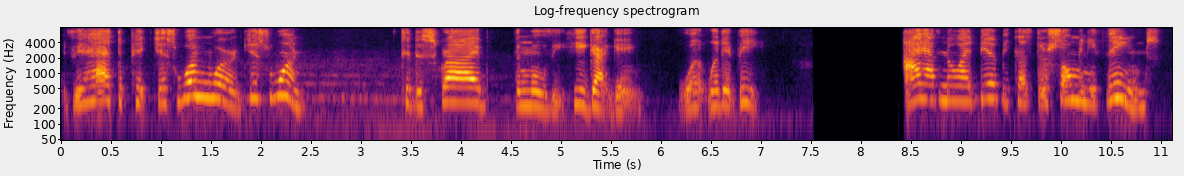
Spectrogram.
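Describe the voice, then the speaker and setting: A woman's voice: high-pitched, animated, measured pace, vocal fry, a bit bright, slightly rough. A woman hosting a casual movie review chat, speaking emphatically and with strong opinions, often repeating phrases for stress. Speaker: host of a movie review show.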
